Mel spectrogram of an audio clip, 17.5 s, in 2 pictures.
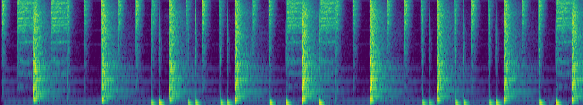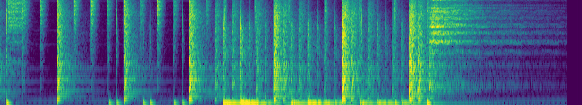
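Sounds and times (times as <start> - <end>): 
indie rock music: 2.6 - 16.2.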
